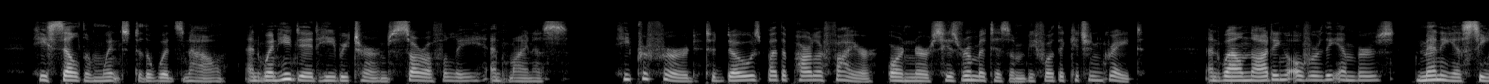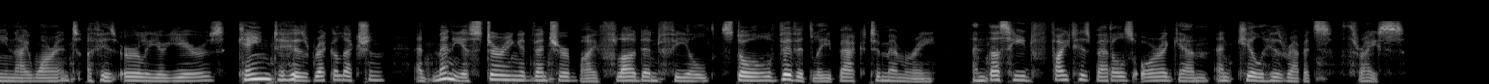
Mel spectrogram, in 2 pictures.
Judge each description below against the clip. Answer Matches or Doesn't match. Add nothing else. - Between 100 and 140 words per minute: Doesn't match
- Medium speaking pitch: Matches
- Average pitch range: Matches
